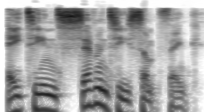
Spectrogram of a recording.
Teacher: he connects the E of 1870 right into the next word, which is something? It would feel odd to add a pause or disconnect between those.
